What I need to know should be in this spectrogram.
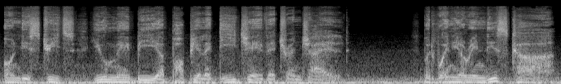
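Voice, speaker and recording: A man's voice: deep voice, moderate pace, noisy background, natural voice. A man playing a stern, haughty crime lieutenant in a video game cutscene, formal and condescending. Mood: cold disdain.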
